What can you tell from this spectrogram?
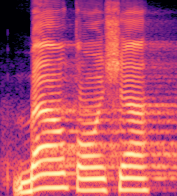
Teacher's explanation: Huruf to dipantulkan atau dikolkolahkan karena berharokat sukun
